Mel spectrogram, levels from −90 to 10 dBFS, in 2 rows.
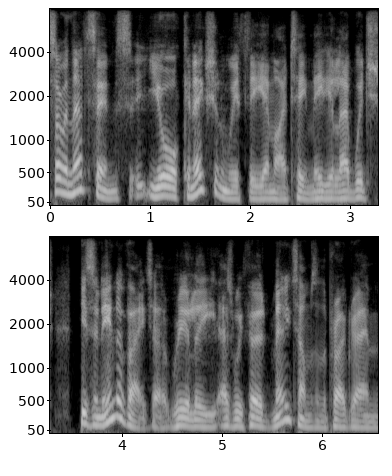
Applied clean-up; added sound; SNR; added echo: neural mask model Resemble Enhance denoiser.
